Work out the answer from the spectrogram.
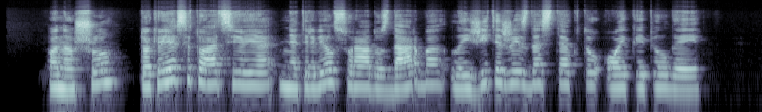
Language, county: Lithuanian, Panevėžys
